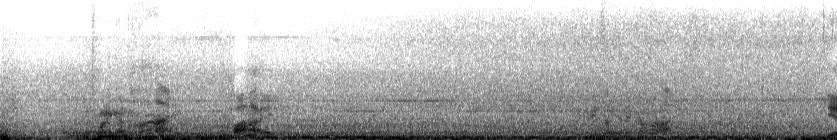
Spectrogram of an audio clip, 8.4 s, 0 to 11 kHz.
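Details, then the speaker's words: 1993 Comfort-Aire 18,000 BTU window heat pump on 220 V, heat mode, blower wheel on high: steady low hum with an even rush of air, no knocks or rattles; normal running. "It's now running on high. There's a little blower wheel in there."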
